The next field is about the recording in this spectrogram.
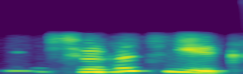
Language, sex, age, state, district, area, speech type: Kashmiri, female, 18-30, Jammu and Kashmir, Pulwama, rural, conversation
